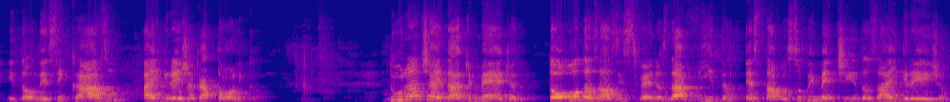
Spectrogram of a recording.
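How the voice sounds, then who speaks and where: High-voiced woman teaching, roomy echo. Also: fairly bright tone. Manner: chatty and explanatory, frequent hesitations and restarts. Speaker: arts teacher. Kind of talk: explaining a recorded lesson.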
